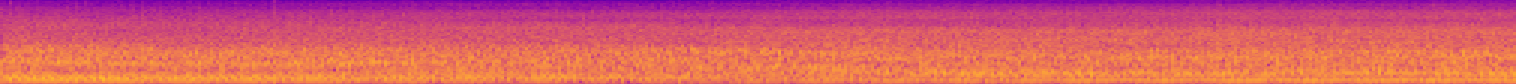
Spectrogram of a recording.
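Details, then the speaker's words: Troy-Bilt mower after self-propel drive cable lubed and fuel stabilizer added: steady, even drone with no misses or surging; runs normally and self-propel works. "and now the mower runs pretty damn good and the self-propelled works now too"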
